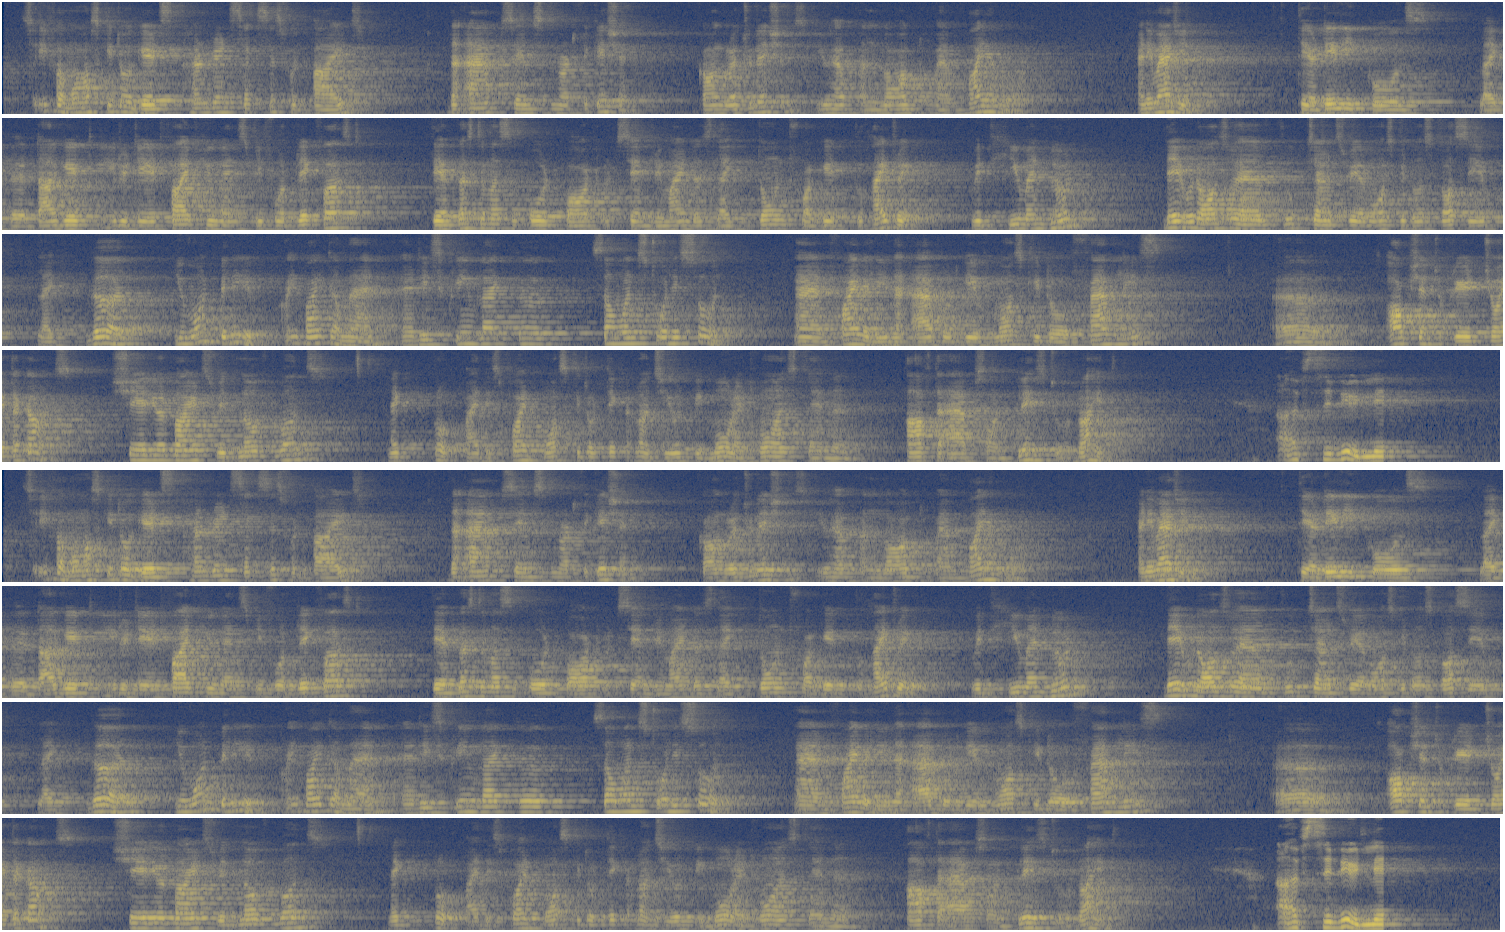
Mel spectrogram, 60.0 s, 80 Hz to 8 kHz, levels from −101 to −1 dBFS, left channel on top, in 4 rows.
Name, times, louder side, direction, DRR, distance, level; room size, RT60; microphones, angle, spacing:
voice 1, 0.2-3.6 4.5-6.3 7.0-10.2 11.3-12.0 13.0-14.2 14.8-18.5 19.3-24.2 24.7-25.8 26.6-29.9 30.4-31.4 31.7-35.5 35.9-37.3 37.9-41.6 42.7-43.5 43.9-45.7 46.1-48.2 48.9-53.5 54.1-56.1, equal, 55° left, -3 dB, 2.1 m, -30 dB
voice 2, 57.8-58.8, right 5 dB, 45° right, 11 dB, 0.3 m, -23 dB
26.0 x 19.0 x 2.3 m, 2.2 s
head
